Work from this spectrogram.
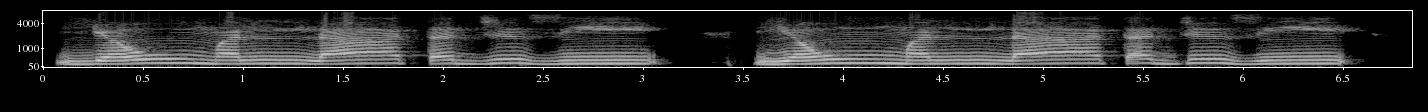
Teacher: Completely इसको मर्ज कर रहे हैं लाम में, जिसकी वजह से तनवीन की आवाज आपको बिल्कुल नहीं आ रही है। ठीक है, टोटल मर्जिंग हो गया है, कामिल मर्जिंग हो गया है, और ये आपको गुन्ने के बगैर आवाज आएगी, बिकॉज लाम गुन्ने का लेटर नहीं है। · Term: इदगामे ताम बिला गुन्ना, इदगामे ताम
